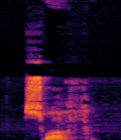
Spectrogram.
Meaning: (noun) 1. The waste chips or shavings from an abrasive activity, such as metalworking, a saw cutting wood, or the use of a grindstone or whetstone 2. A particular waste chip or shaving
- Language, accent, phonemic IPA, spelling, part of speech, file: English, Southern England, /swɔːf/, swarf, noun / verb, LL-Q1860 (eng)-swarf.wav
